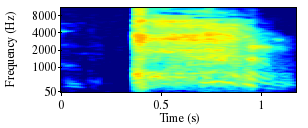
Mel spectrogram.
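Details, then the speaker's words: Adult man coughing while talking on a live barbecue chat show, says he sounds bad from coughing: cough. "I'm coughing I sound like [ __ ] but ask us barbecue questions or I'm gonna keep talking about [ __ ] stand up hahaha"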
